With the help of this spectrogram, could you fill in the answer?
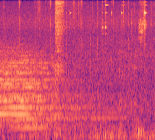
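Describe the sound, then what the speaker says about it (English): A passing train sounds its horn in the opening second with layered steady tones that fade into a low outdoor rumble and scattered clatter, and no one speaks. "That's the train."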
